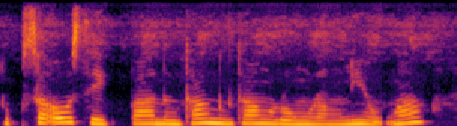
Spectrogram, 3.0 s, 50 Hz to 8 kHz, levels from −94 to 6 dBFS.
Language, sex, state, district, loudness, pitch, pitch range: Garo, female, Meghalaya, West Garo Hills, -15 LUFS, 260 Hz, 240-280 Hz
